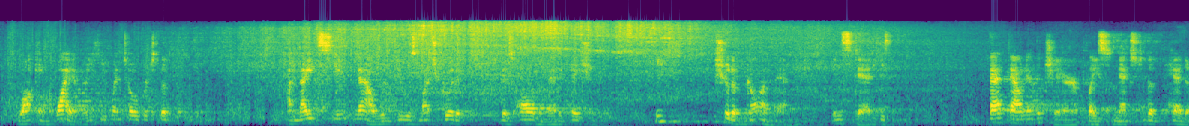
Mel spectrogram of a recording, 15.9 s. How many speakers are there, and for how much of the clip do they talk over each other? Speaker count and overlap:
one, no overlap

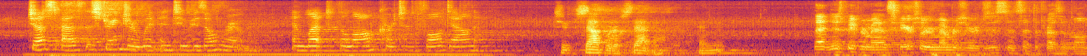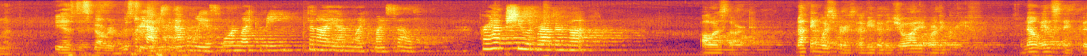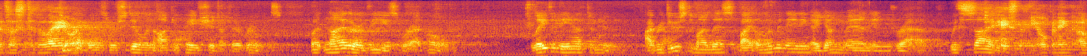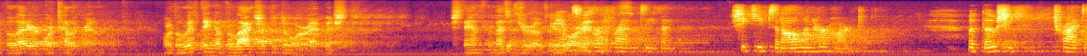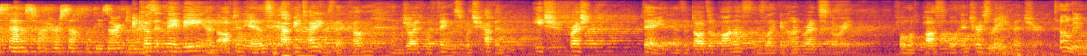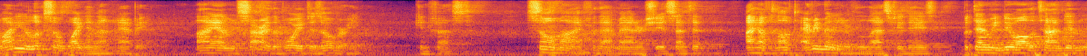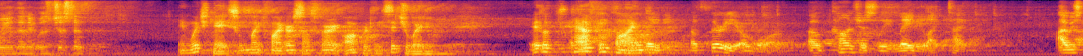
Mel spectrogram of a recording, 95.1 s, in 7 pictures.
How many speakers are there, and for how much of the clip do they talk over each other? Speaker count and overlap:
six, about 6%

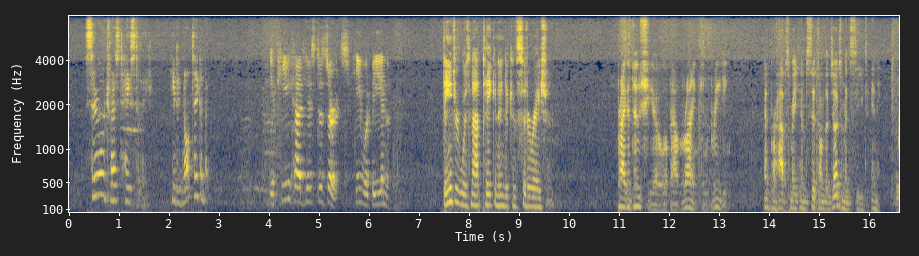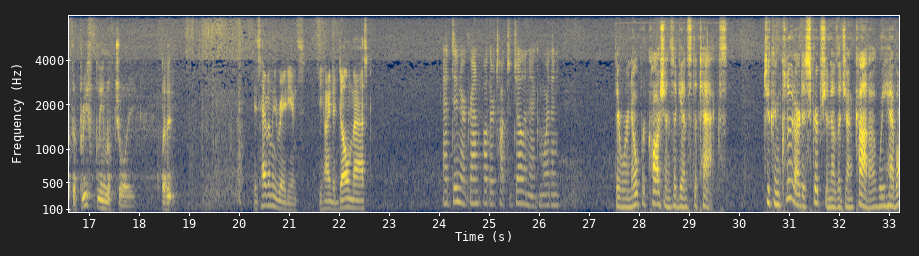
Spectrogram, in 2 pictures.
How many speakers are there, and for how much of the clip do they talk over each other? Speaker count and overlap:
eight, no overlap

